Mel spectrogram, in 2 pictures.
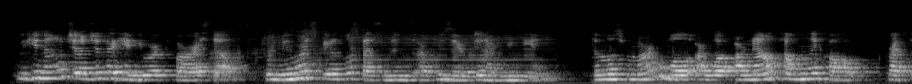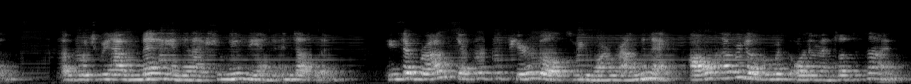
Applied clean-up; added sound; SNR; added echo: neural separator model SepFormer DNS4.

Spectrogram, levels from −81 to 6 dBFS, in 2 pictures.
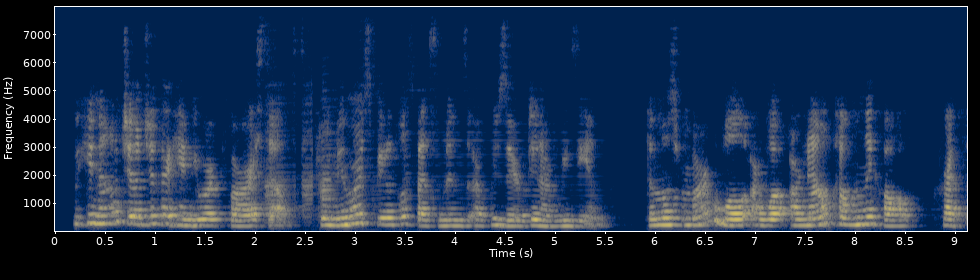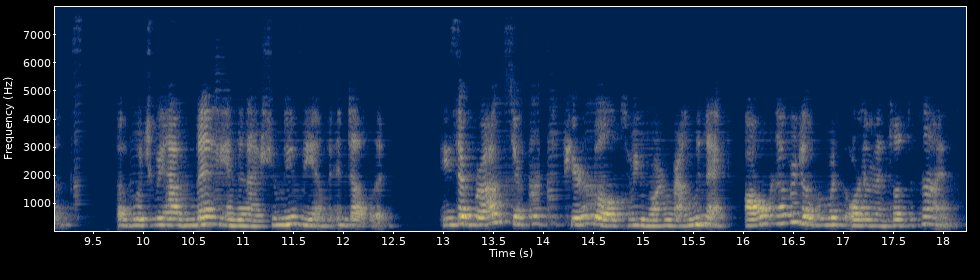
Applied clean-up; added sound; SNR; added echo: neural mask model DeepFilterNet 3.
